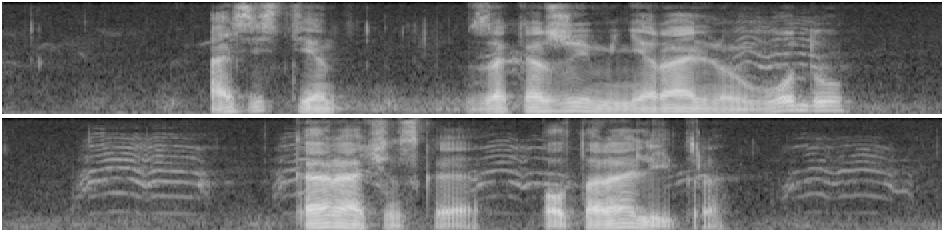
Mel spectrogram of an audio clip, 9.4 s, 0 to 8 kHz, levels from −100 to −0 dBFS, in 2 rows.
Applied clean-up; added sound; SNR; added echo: none; Thunderstorm; 20 dB; none.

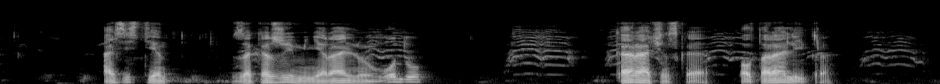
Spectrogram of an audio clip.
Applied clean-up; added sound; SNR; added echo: classical method log-MMSE.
